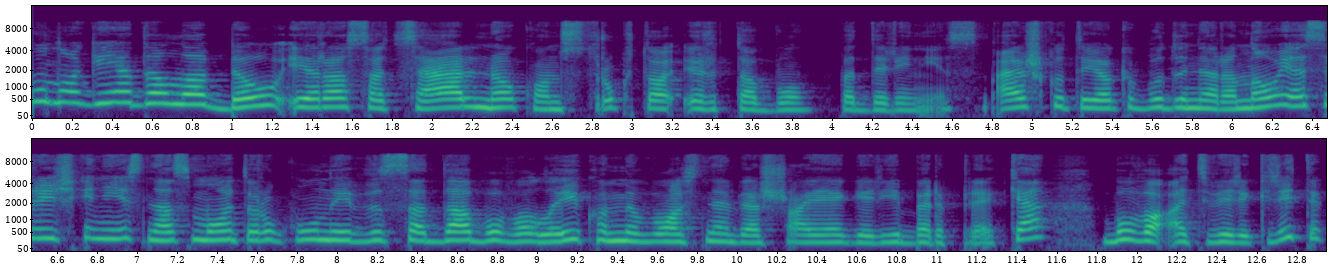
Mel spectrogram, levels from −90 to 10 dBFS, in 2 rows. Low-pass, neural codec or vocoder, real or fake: 9.9 kHz; vocoder, 22.05 kHz, 80 mel bands, Vocos; fake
